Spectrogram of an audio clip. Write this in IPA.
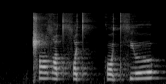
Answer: ǁ ɤ zˤ a tʲ sˤ œ tʲ kː ɔ tʲ sʲ ɤː

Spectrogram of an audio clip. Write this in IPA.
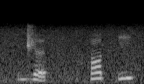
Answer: d͡ʒ ə | h ɒ t͡sʼ i

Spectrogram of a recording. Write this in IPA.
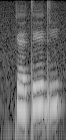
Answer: k ɛ t e d i

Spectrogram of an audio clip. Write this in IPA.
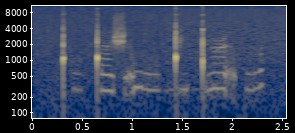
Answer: ǃʰ ɔ̤ ǃ ə ʃ ə̰ w o̤ ɡ͡ǃ i ɡ͡ǃ ʉ ɭ ə̰ p ə̤

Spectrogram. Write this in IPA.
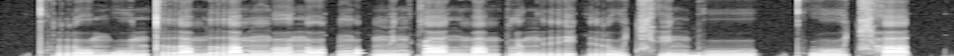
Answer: kʰ r oː˩˦ m w u˧ n t r a˩˦ m r a˥˩ m ŋ ɤː˥˩ n ɔː˥˩ t̚ ŋ ɔ˥˩ ʔ m i˥˩ n k aː˨˩ n m a˩˦ m p l ɯ˨˩ ŋ r i˥˩ t̚ r uː˥˩ t͡ɕʰ i˨˩ n b uː˩˦ | kʰ w uː˥˩ t͡ɕʰ a˦˥ t̚

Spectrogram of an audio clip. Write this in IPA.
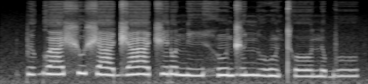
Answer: p ɪ˨˦ ɡʷ aː˨˦ ʃ u˦ ʃ aː˨ d͡ʒ aː˦ t͡ʃ ɪ˦ ɾ o˨ n iː˨ h ũ˦ d͡ʒ ʊ˦ ɲ u˨ w ũ˨ tʰ oː˨ n ʊ˨ b u˦

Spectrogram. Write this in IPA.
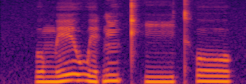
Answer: ʊ˨ m eː˦ w ɪ˨ ɗ ĩ˦ kʰ iː˨ tʰ oː˦

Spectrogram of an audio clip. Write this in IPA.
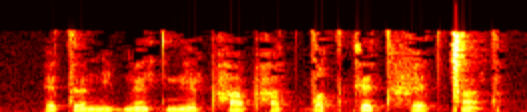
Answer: ɛ t ə n i b ɛ̃ t mʲ ã pʰ a pʰ a t dˤ ə t k ɛ t f ɛ t ǀ ã t

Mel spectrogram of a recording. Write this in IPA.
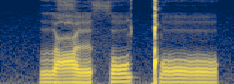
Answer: ɤ ʕ ɜ θ ɔ ŋ͡ǃ ɔ

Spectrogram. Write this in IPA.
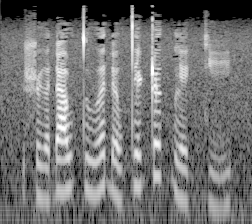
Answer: ʂ ɨ˨˩ ə̯ ɗ a˧˥ w t̪ u˨˩˦ ə̯ ɗ ə˨˩ w t̪ e˧˥ ʈ əː˦˥ k̚ l e˨˩ k̚ c i˨˩˨

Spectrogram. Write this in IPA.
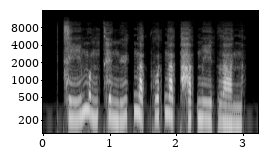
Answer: t͡s iː˨˥ m ʊ˨˥ ŋ t̪ʰ ɪ˨ ŋ yː˥ t̚ n̪ ɐ˨ t̚ kʷ ɐ˥ t̚ n̪ ɐ˧ t̚ h ɐ˧ t̚ m iː˨ t̚ l ɐ˨ n

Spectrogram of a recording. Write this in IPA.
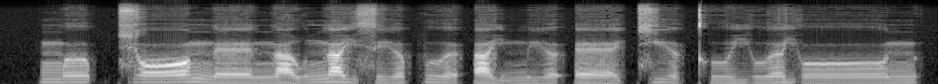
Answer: m ɤː˧ p̚ t͡ɕ ɔː˧˥ n ɛː˩ n a˩˧ w n a˥˨ j s i˩˧ ə̯ p u˧˩ ə̯ ʔ a˧˩ j m i˩˧ ə̯ ʔ ɛː˧˩ t͡ɕ i˥˨ ə̯ kʰ u˧ j u˧˥ ə̯ j oː˧˥ n

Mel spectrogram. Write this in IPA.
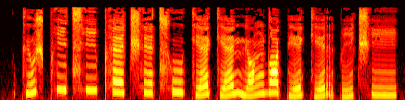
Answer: kʲ u˨˥ ʃ pʰ i˥ t͡sʰ i˥ pʰ ɛ˥ t͡ʃʰ ɪ˥ t͡sʰ u˥ kʲ ɛ˨˥ kʲ ɛ˨˥ mʲ ɔ˨˥ ŋ dˤ u˥ pʲ e˨˥ kʲ e˨˥ r p i˨˥ t͡ʃʰ i˥

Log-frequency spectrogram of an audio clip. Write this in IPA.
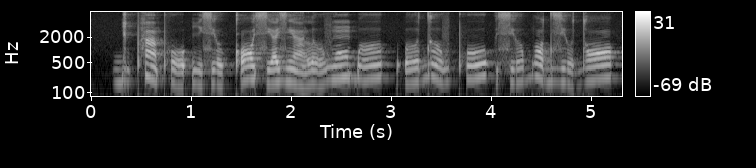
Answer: ɡ i˧˩ pʰ ã˥˧ pʰ o˧˩˧ ʔ i˧˩ sʲ ɔ˧˩ u̯ kʼ ɔ˦˥ sʲ a˨˦ zʲ ã˧˩ l ɤ˧˩˧ v õ˦˥ ɓ ɤ˦˥ | ʔ ɤ˨˦ d ɤ˥˧ v pʰ o˦˥ | sʲ ɤ˨˦ b ɔ˥˧ d zʲ o˧˩ d ɔ˦˥

